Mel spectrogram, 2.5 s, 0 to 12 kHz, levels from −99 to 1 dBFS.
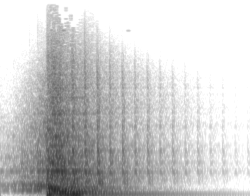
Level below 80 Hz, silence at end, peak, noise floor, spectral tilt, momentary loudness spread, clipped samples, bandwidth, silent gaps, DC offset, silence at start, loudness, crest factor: -30 dBFS; 1.1 s; -6 dBFS; -71 dBFS; -8 dB/octave; 21 LU; under 0.1%; 7.4 kHz; none; under 0.1%; 0.2 s; -25 LUFS; 20 dB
